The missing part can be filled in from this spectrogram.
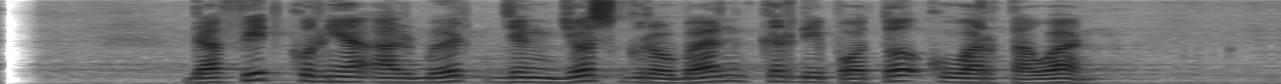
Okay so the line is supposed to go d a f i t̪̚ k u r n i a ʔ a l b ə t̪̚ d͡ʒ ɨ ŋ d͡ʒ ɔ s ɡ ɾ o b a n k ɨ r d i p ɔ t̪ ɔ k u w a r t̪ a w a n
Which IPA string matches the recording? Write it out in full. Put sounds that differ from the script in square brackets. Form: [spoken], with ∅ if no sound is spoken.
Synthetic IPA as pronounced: d a f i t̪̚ k u r n i a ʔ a [r] b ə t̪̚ d͡ʒ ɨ ŋ d͡ʒ ɔ s ɡ ɾ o b a n k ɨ r d i p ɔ t̪ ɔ k u w a r t̪ a w a n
